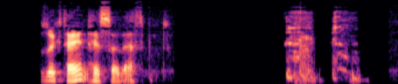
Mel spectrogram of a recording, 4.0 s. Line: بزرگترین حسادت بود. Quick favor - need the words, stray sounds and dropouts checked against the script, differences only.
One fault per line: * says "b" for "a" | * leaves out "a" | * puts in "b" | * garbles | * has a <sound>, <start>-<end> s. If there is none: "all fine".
* has a cough, 2.8-3.7 s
